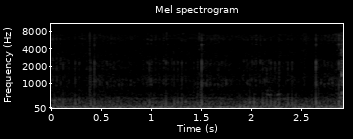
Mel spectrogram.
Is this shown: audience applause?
no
